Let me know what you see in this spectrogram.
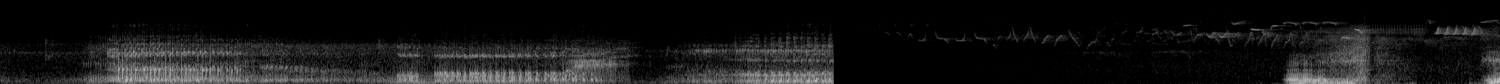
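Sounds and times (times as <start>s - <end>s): bear growling: 0.8s - 8.4s
small birds chirping: 6.6s - 15.0s.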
